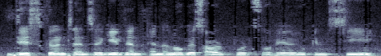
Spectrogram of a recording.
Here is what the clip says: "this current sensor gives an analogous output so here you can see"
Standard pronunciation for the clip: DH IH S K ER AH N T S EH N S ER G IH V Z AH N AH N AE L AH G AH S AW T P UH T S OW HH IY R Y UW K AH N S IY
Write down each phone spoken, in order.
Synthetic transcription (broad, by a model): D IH S K ER AH N T S EH N S ER G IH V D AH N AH N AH L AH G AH S AW T P UH T S OW HH IY R Y UW K AH N S IY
